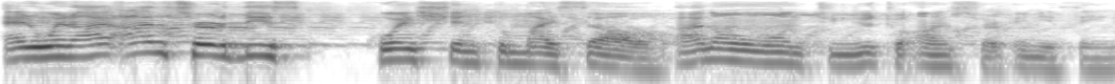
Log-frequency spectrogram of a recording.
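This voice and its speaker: A loud man at a fairly slow pace, with very wide pitch swings and noticeable background noise. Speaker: religious commentator. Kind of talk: monologue. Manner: loud and clear.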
